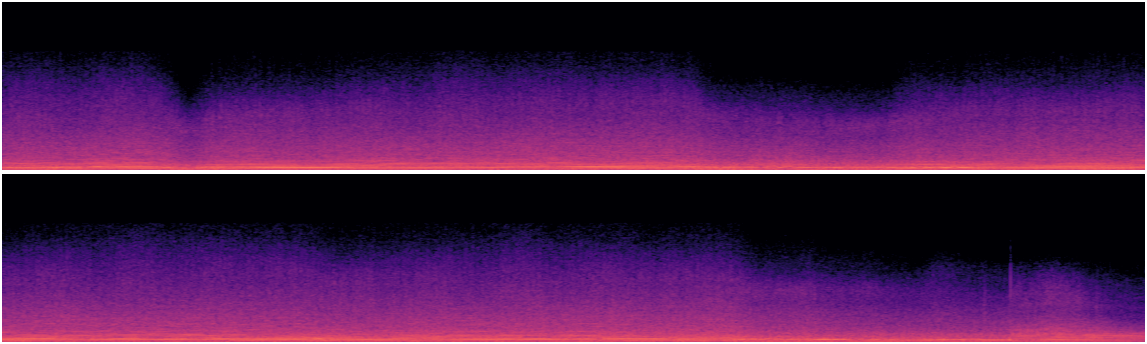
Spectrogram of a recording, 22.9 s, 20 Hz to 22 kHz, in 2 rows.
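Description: Lola T70 MkII Spyder race car in a racing video game at Road America, its engine droning loudly and steadily, with pitch rising and falling through gear changes and corners, no voices on top.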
